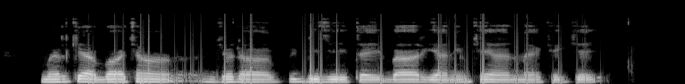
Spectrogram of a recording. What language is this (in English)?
Gawri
